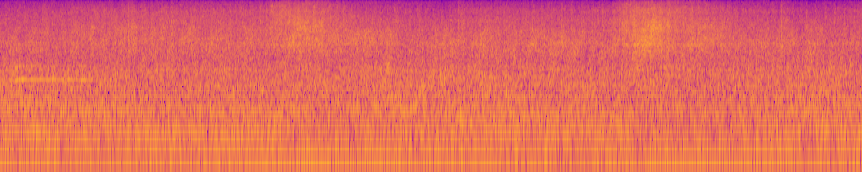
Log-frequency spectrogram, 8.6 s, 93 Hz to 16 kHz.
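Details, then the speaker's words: 1999 Ford F250 V8 at idle after exhaust leaks were fixed and a 2.5-inch Thrush glasspack replaced the stock muffler: a deep, even low rumble with no puffing or ticking, sealed; quieter than before but louder than stock. "Yep. Sounds like a truck. It's quiet."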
